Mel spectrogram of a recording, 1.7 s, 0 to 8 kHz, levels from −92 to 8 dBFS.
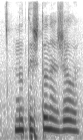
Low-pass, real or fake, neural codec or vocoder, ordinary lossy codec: none; real; none; none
